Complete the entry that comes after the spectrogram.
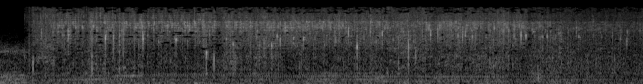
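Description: Round eggplant slices rubbed with turmeric and salt sizzling as they go into hot mustard oil in a karahi. The sizzle starts suddenly a moment in and carries on with scattered sharp pops, easing slightly near the end.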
